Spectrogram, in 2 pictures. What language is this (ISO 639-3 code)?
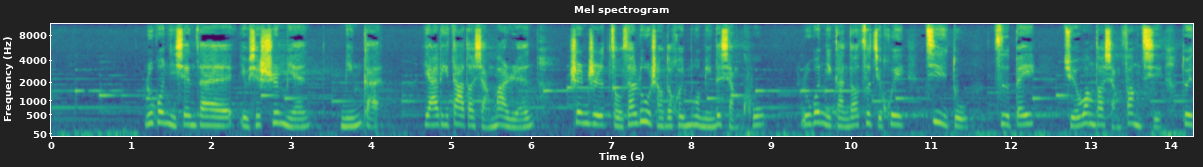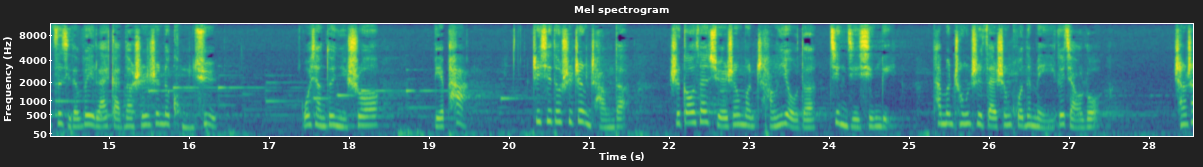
zho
